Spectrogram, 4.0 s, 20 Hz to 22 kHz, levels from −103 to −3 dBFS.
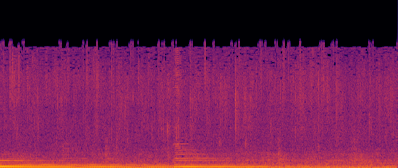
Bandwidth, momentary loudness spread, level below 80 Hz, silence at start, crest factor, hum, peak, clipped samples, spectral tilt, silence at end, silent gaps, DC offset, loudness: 17 kHz; 8 LU; -48 dBFS; 0 s; 14 dB; none; -16 dBFS; under 0.1%; -6 dB/octave; 0 s; none; under 0.1%; -32 LUFS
